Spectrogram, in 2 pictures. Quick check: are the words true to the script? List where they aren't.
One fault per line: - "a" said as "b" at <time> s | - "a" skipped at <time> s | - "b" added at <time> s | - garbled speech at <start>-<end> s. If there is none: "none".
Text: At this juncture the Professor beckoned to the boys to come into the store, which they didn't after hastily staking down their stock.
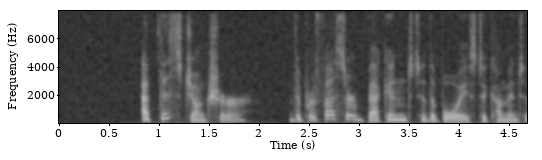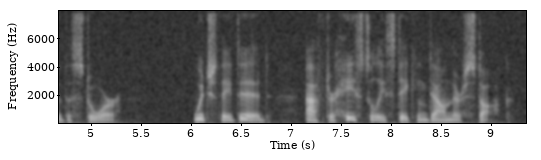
- "didn't" said as "did" at 6.4 s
